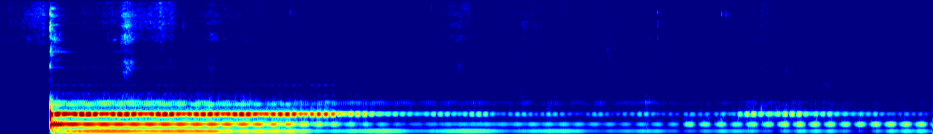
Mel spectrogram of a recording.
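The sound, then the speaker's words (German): A single gong strike, the second of three in a guided ritual, rings out with a sharp attack, then a long, sustained hum of steady low tones that slowly fade and shimmer with a pulsing, wavering resonance. “Mit dem zweiten Gong strahle ich dies in die Welt.”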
